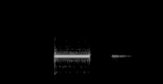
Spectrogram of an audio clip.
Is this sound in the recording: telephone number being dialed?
yes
